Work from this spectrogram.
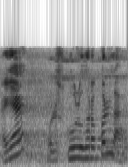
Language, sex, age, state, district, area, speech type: Odia, male, 30-45, Odisha, Puri, urban, spontaneous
